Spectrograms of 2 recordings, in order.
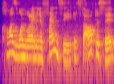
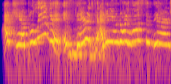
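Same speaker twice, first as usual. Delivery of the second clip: shocked; 13 semitones higher than usual. Retold or imitated. Stunned reaction to the news.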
